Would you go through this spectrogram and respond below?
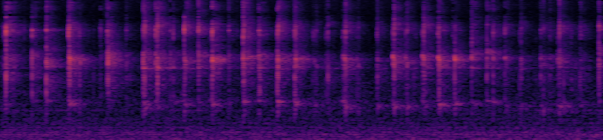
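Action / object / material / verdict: tap / small glass perfume bottle with a metal cap / glass / none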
